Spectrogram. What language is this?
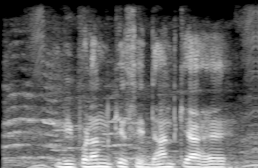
Hindi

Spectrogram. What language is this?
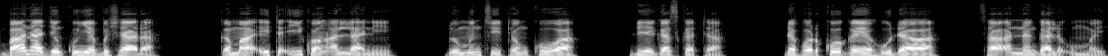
Hausa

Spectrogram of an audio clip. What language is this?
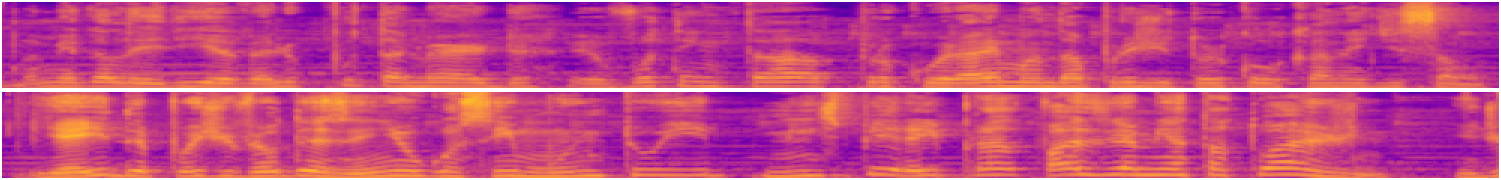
Portuguese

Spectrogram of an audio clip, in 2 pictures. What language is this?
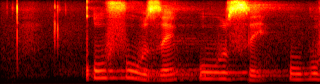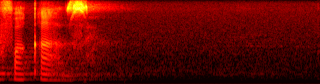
South Ndebele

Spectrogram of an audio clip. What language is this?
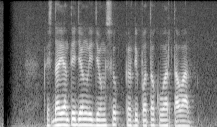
Sundanese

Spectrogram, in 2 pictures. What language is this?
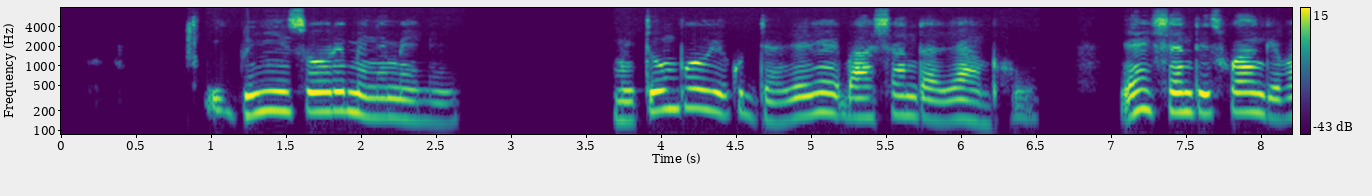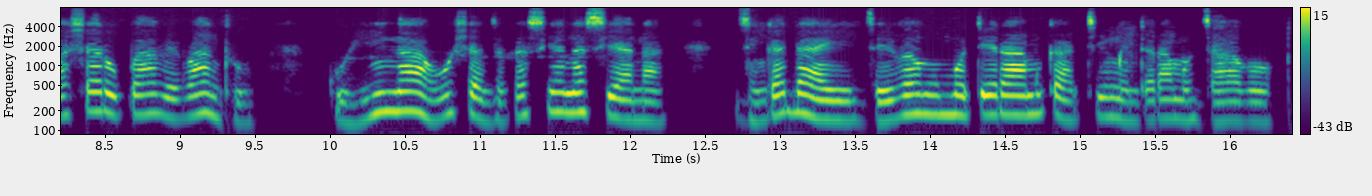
Ndau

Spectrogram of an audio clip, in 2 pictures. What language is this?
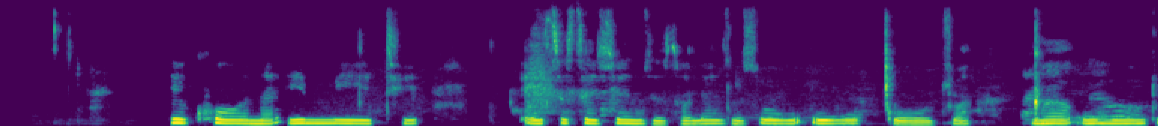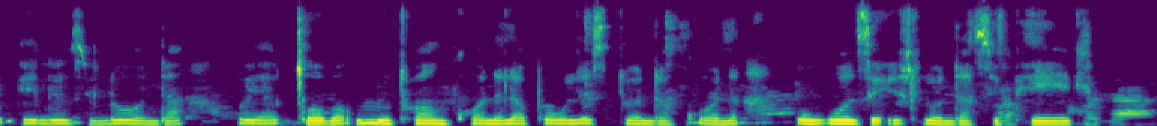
North Ndebele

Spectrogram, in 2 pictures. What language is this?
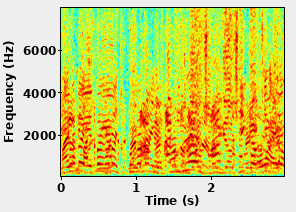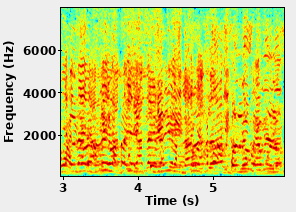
Thai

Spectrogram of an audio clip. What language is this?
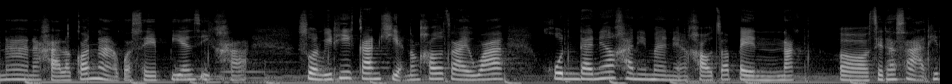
Thai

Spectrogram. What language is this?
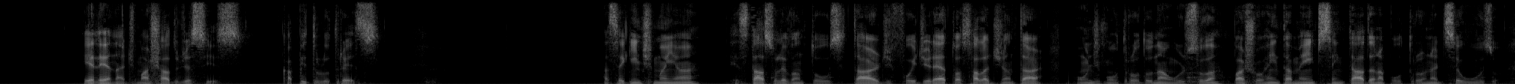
Portuguese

